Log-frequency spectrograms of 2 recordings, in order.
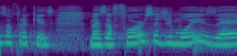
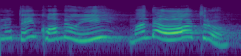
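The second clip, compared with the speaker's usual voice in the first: Moses pleading; 6 semitones higher, 7 dB louder than usual. Retold or imitated.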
